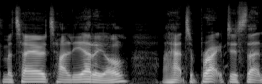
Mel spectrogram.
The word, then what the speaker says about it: Tagliariol: fencing our first fencer on the show it's Mato taler I had to practice that name before I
